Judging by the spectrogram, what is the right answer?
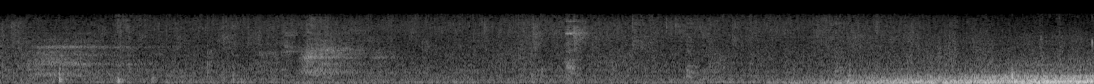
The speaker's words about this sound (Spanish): Ya no llueve tanto.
